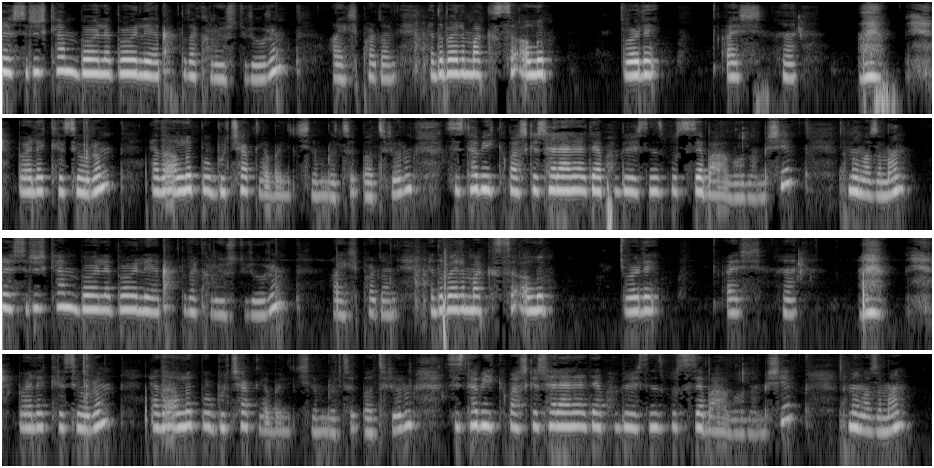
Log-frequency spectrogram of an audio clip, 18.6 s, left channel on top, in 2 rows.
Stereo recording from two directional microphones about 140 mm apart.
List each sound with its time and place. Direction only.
0.0 s speech: 30° left (ahead or behind)
4.4 s speech: 10° left (ahead or behind)
4.8 s speech: 25° left (ahead or behind); by 15.4 s 40° left (ahead or behind)
15.4 s speech: 25° left (ahead or behind)
17.3 s a sound: 15° left (ahead or behind)
18.0 s speech: 20° left (ahead or behind)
